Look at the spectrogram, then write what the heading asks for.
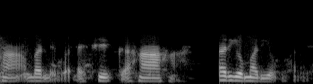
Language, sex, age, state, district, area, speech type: Sindhi, female, 45-60, Gujarat, Kutch, rural, conversation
